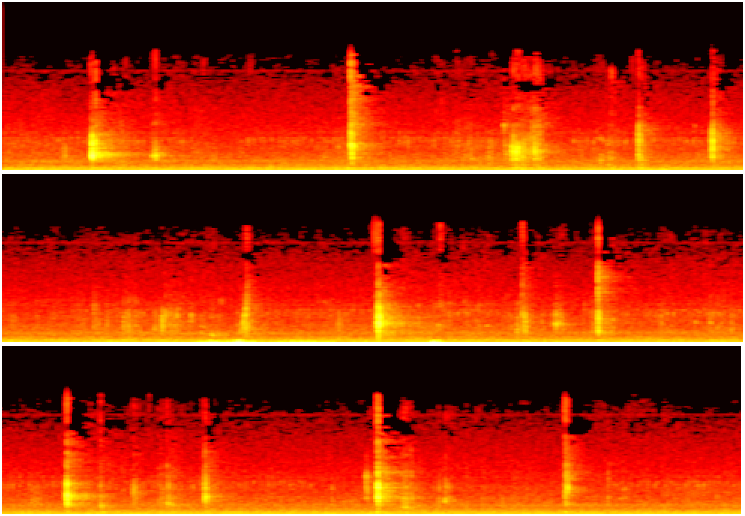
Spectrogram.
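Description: Close-miked chewing of crispy fried chicken: scattered crunches and wet mouth clicks, with a steady low hum underneath.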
